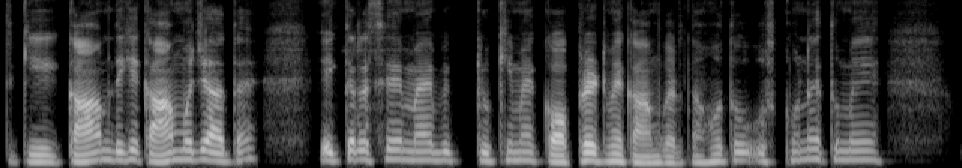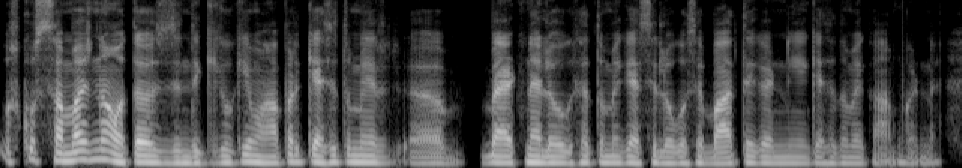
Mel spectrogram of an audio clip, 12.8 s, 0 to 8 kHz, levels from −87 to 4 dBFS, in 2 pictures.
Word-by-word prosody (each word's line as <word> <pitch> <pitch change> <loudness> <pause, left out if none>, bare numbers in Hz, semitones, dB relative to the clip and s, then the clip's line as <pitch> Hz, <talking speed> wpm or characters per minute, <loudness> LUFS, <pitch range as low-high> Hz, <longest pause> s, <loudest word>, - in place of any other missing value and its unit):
कि 120 -1 -1
काम 130 +6 +4
देखिए, 155 +1 0
काम 130 0 +5
मुझे 165 0 0
आता 135 -3 +2
है। 175 +2 -9 0.4
एक 135 - +1
तरह 160 0 +1
से 170 +3 -3
मैं 155 -1 -2
अभी 150 0 -3 0.2
क्योंकि 145 +1 -4
मैं 150 -1 -4
कॉर्पोरेट 130 +2 +4
में 135 -1 +2
काम 110 -2 0
करता 110 +1 -5
हूँ, 125 +4 -3
तो 145 +1 -3
उसको 140 +3 -9
ना 175 +1 -4
तुम्हें, 155 -1 -6 0.6
उसको - - -4
समझना 155 +4 +4
होता 120 -2 +5
है, 115 - +7
उस 110 - +1
ज़िंदगी 105 -1 -2
को 110 - -1
कि 125 +4 -1
वहाँ 110 -2 +2
पर 120 +4 -1
कैसे 120 -1 +2
तुम्हें 115 -1 +1
अ, 105 -1 -7 0.3
बैठना 110 +1 +3
है - - +4
लोगों 105 -1 +1
के - - -16
साथ, 115 - -2
तुम्हें 110 -2 -2
कैसे 105 +2 -1
लोगों 100 0 -2
से 105 - -4
बातें 100 +3 +1
करनी 100 -1 -4
है, 100 - -7
कैसे 100 0 -7
तुम्हें 100 -1 -7
काम 135 -3 -9
करना 105 +1 -13
है। - - -21
120 Hz, 250 wpm, -25 LUFS, 105-145 Hz, 0.6 s, है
